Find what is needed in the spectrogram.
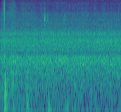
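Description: Three short, dull thumps about half a second apart, the last a little fainter, over a steady background hiss.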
